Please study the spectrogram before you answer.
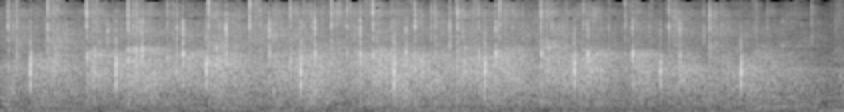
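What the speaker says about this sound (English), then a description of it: "So please give her a round of applause" Applause for Jessica Myers of Environmental Services at a staff gathering, a group clapping steadily with a few sharper individual claps standing out, moderately close and continuous.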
